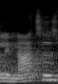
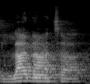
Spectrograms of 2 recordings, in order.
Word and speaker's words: lanata: are two different Drosera lunatas, because I thought it was a tuberous Drosera. Okay guys, my bad, I just pronounced the word wrong. It's not lunata, it's lanata.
